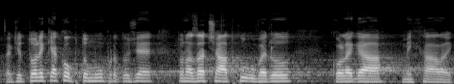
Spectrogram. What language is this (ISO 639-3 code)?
ces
